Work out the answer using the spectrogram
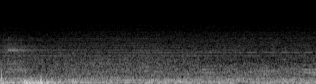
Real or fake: real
